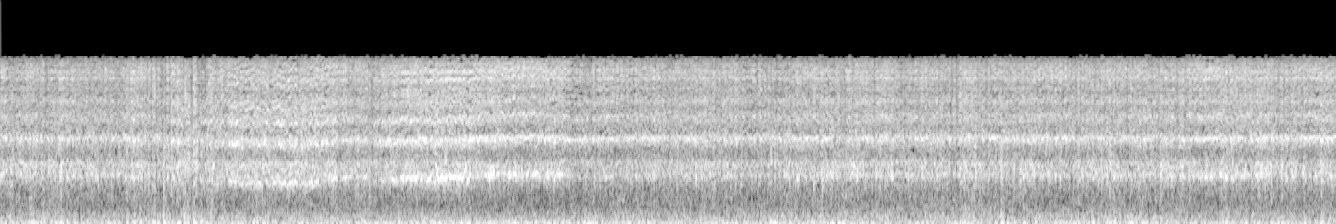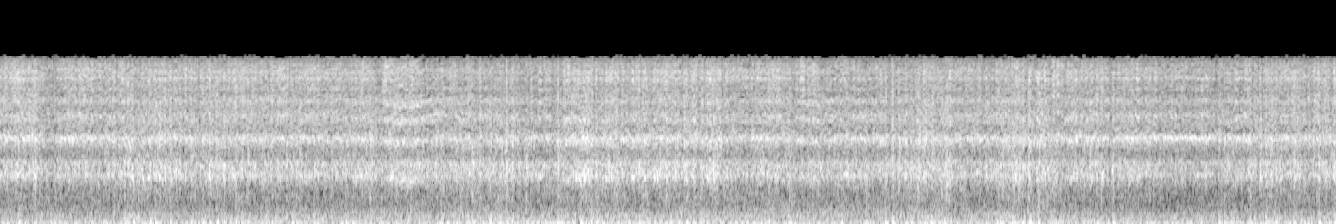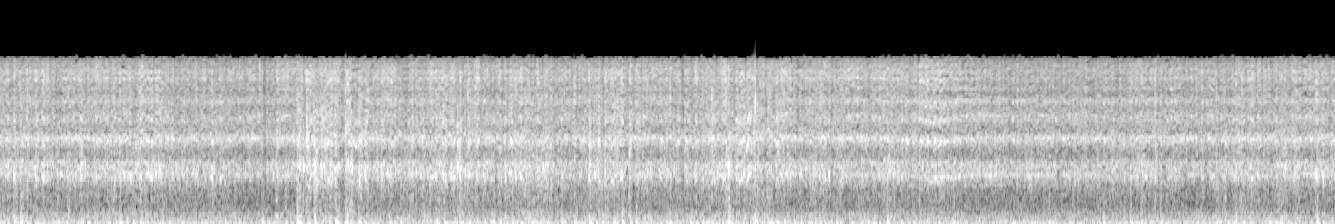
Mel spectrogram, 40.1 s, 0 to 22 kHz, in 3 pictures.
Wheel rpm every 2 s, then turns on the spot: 230, 210, 220, 230, 230, 230, 230, 240, 230, 230, 230, 230, 230, 230, 240, 240, 240, 230, 230, 230.
none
